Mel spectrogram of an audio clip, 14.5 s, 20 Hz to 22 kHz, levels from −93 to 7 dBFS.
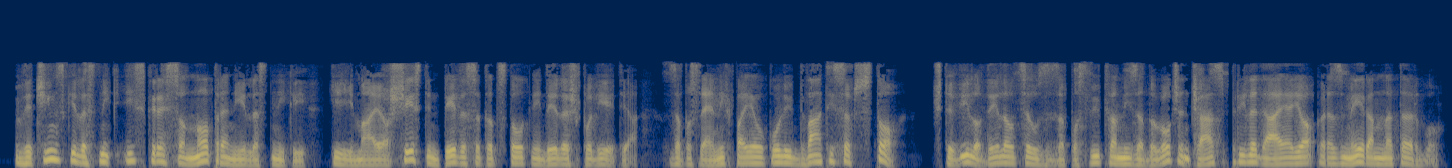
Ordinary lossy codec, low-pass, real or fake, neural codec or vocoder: AAC, 24 kbps; 5.4 kHz; fake; codec, 16 kHz, 1 kbps, FunCodec, trained on LibriTTS, 50 frames a second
